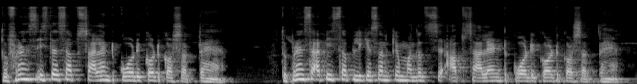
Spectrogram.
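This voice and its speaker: A man's voice: high voice, expressive, fast, darkish tone. A man presenting a step-by-step phone tutorial in a repetitive, instructional manner. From India.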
